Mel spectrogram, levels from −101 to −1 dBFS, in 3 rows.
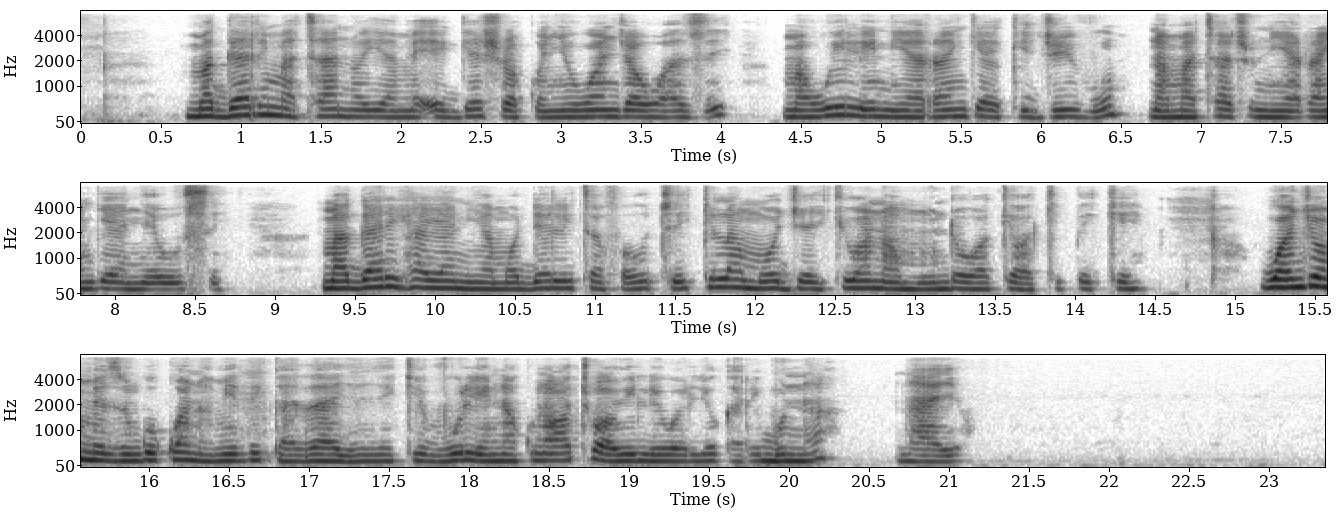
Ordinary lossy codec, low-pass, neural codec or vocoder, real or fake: AAC, 48 kbps; 7.2 kHz; none; real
